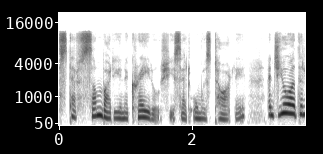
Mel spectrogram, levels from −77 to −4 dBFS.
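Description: No technical faults can be heard anywhere in the recording; the signal holds steady, with nothing disturbing it at any point.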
